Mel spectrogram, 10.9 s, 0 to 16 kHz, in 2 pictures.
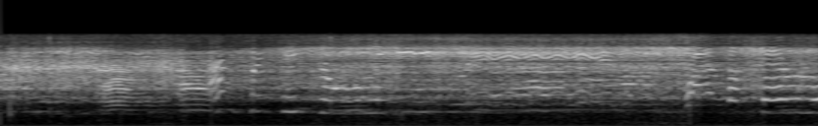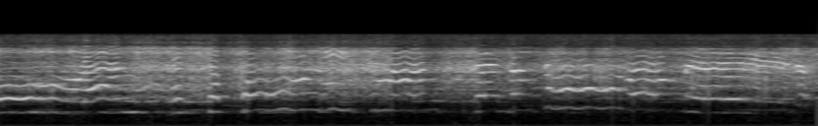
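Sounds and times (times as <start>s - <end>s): tinny phonograph singing: 0.0s - 10.9s.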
